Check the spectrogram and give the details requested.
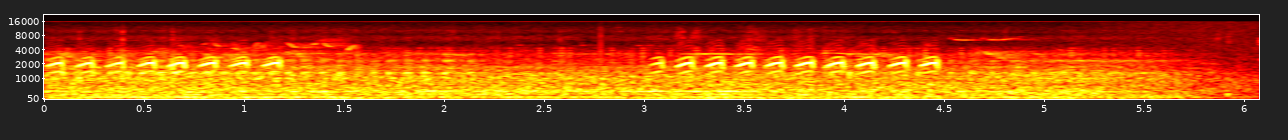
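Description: A bird calling in two runs of quick rising notes, about seven a second. One run comes at the start and the other about three seconds in, over a faint low hum.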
